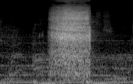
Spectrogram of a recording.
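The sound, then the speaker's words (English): A static effect in a song's breakdown: a brief, loud burst of harsh hissing static, bright and noisy, swells in for under half a second and then cuts off abruptly, with only a low murmur of music around it. “This is the weird breakdown that has this weird static effect on it.”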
